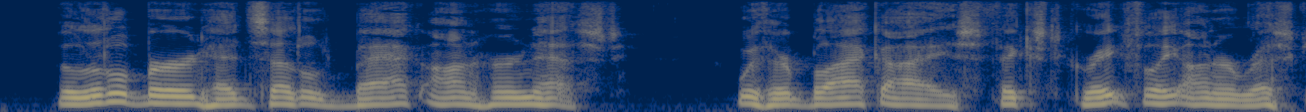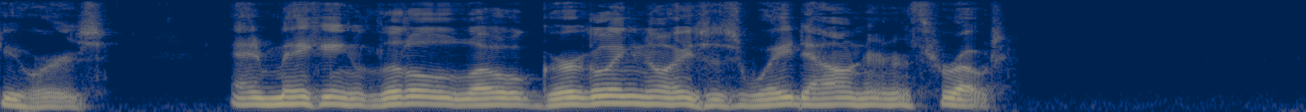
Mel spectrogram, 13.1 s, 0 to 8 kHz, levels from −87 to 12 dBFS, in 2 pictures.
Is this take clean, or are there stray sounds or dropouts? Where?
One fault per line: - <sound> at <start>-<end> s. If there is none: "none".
none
